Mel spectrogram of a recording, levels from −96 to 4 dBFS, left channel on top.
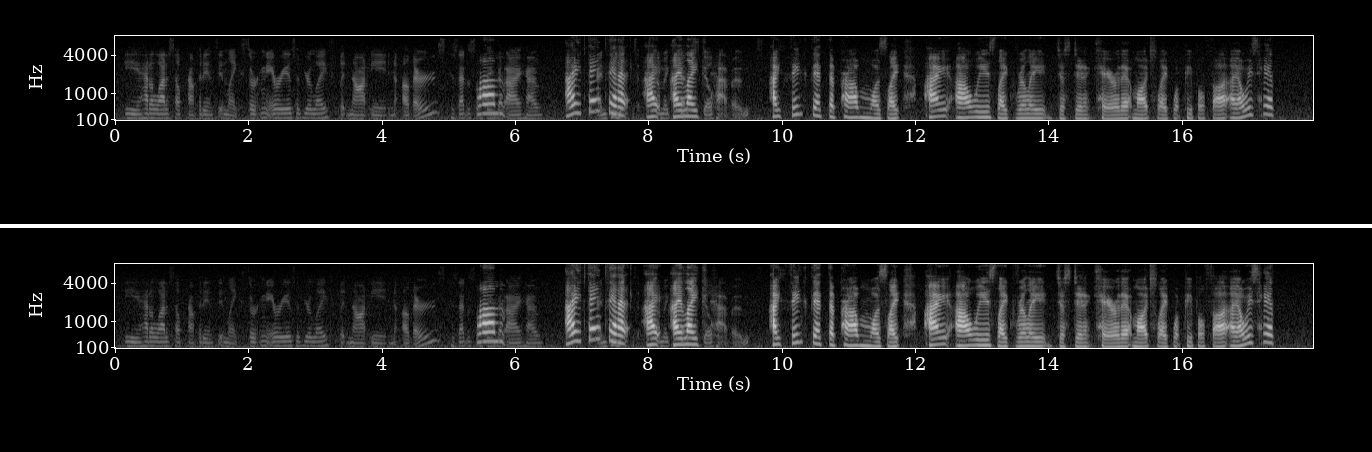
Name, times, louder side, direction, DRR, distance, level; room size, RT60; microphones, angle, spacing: voice 1, 0.1-6.4 7.2-7.6 8.1-9.5, left 3 dB, 30° left, 1.3 m, -55 dB
voice 2, 5.4-5.8 6.8-8.8 9.8-17.4, right 6 dB, 30° right, 0.3 m, -32 dB
open air
head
